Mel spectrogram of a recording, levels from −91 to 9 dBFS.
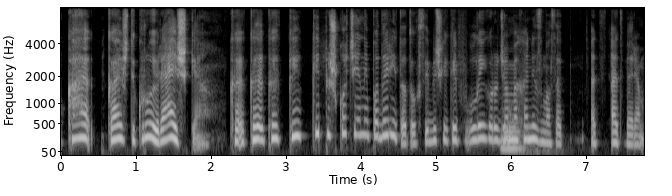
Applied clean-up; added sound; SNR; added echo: none; Brass instrument; 8 dB; none.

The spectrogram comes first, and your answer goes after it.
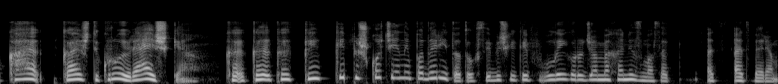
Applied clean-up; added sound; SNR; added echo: none; none; none; none.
